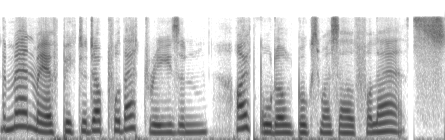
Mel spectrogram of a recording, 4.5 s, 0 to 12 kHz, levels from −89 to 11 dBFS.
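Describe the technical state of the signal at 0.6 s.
At 0.6 s the speech is intact, with nothing wrong at that point beyond the faint character of the G.722 wideband telephone coding at 64 kbit/s.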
